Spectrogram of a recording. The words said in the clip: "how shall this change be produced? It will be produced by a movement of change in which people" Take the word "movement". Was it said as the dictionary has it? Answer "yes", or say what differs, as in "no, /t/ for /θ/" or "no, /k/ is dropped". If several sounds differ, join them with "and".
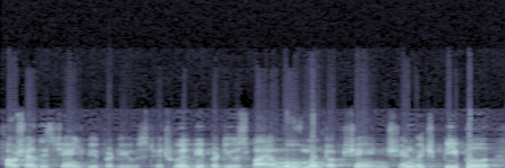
yes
